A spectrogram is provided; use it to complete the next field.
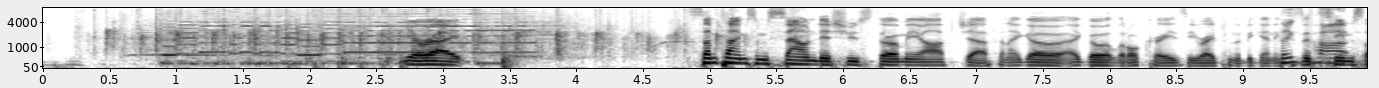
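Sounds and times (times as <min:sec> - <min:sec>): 
audience applause for the band: 0:00.0 - 0:05.5
speech: 0:02.7 - 0:03.6, 0:04.9 - 0:09.9.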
